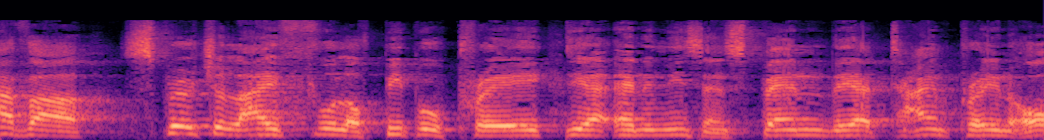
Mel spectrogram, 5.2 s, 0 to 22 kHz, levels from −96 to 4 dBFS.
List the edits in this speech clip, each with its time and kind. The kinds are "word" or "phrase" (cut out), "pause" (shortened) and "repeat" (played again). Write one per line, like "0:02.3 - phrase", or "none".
0:02.2 - word
0:02.8 - word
